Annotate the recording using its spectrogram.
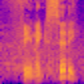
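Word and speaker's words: Phenix City: Apparently, it is pronounced Phoenix, so it is Phoenix City.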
